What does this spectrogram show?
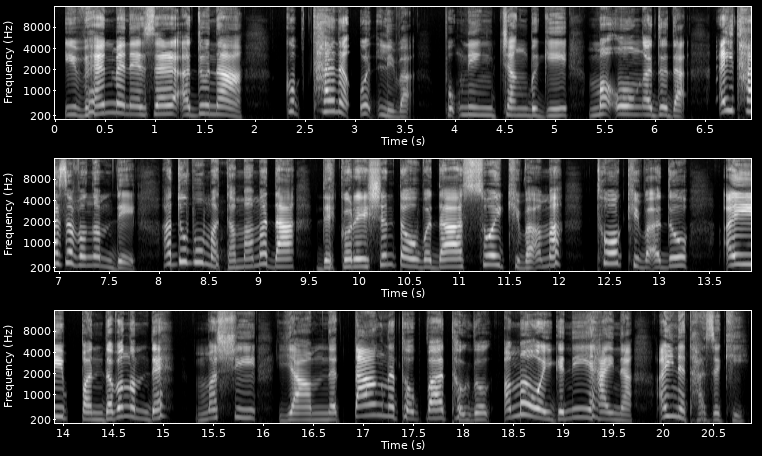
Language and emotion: Manipuri, surprised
